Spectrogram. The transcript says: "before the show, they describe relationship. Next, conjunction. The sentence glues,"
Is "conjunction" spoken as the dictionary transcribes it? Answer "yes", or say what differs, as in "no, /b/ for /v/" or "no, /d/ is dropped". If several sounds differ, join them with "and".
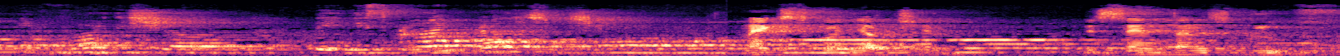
no, /ŋ/ is dropped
